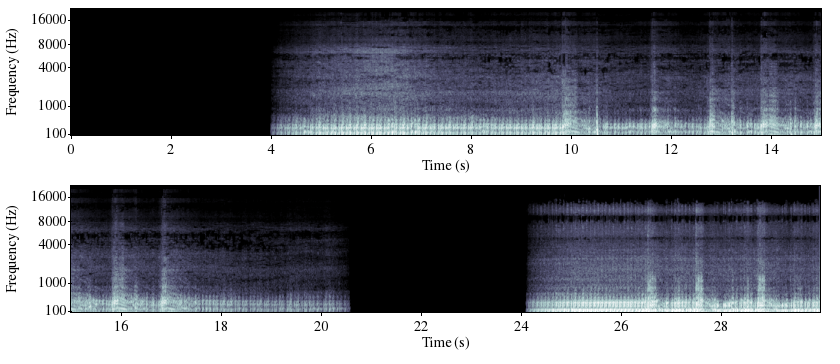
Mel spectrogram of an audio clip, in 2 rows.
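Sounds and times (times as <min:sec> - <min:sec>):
motorcycle engine revving: 0:04.0 - 0:20.6, 0:24.2 - 0:29.9
exhaust cracks: 0:05.8 - 0:18.1.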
